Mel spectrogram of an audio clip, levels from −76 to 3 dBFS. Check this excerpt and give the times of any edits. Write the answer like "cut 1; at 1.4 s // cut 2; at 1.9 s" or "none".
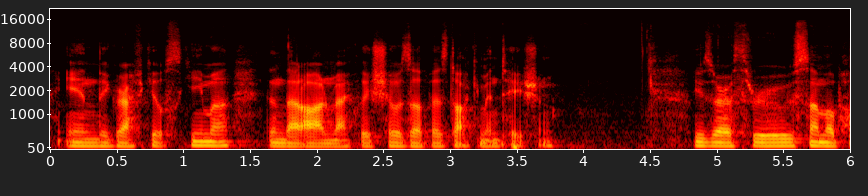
cut 1; at 4.8 s

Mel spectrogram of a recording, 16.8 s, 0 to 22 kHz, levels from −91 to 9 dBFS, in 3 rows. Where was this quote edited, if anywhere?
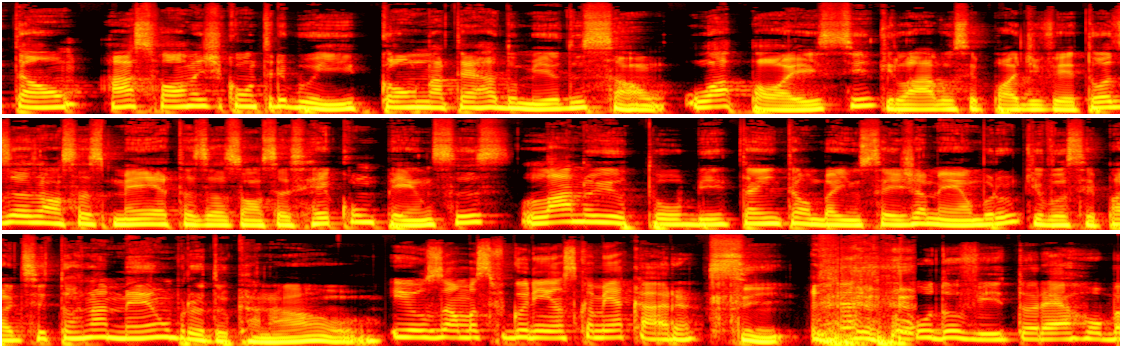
cut 1; at 4.4 s // cut 2; at 15.7 s

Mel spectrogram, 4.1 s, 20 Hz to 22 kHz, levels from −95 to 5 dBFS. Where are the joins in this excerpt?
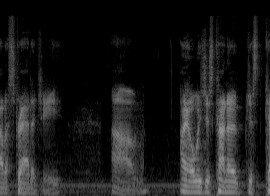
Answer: none

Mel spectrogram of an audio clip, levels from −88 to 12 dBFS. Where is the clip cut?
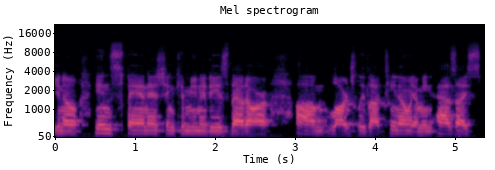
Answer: cut 1; at 4.4 s

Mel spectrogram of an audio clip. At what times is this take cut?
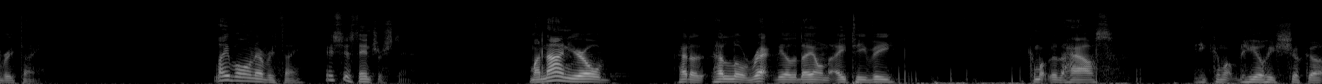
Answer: cut 1; at 11.9 s

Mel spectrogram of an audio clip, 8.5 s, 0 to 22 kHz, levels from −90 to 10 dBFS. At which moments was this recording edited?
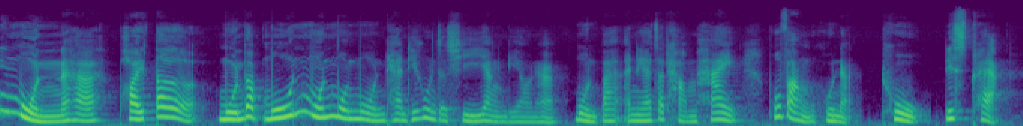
none

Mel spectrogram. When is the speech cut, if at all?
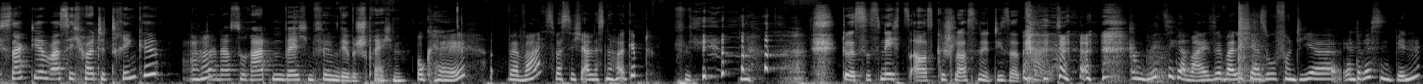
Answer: cut 1; at 5.1 s // cut 2; at 11.3 s

